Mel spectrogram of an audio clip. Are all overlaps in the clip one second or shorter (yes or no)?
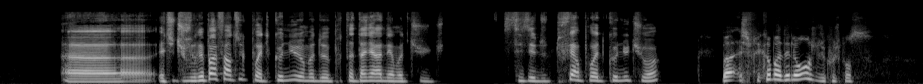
yes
